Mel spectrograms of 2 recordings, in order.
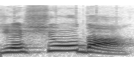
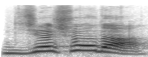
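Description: First: The name begins with a 'y' sound. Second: The name begins with a 'j' sound. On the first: "जैसे word होता है यशोदा" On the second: "अवधि में किसी से बात करेंगे तो वो यशोदा नहीं, जशोदा"

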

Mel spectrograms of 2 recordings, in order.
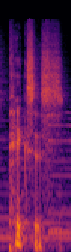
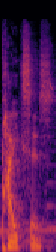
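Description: First: The first syllable sounds like 'pix' in Pixar. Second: The first syllable does not sound like 'pix'. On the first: The speaker calls it right. "it is pronounced as Pyxis, like Pixar" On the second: The speaker calls it wrong. "not Pyxis, like the way I called it"

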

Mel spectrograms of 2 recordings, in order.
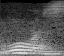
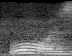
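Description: Both takes have the same delivery.

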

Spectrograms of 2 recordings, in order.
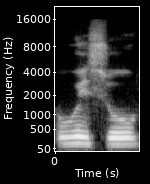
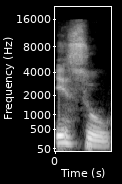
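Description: First: The syllable starts with a w sound. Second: The syllable starts with a bare vowel. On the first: The speaker calls it right. "ওয়াউজের উই" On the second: The speaker calls it wrong. "এগুলা উচ্চারণ হবে না"

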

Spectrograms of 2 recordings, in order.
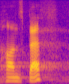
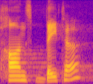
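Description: First: The surname is pronounced in an anglicized way. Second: The surname is pronounced in the German way. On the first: The speaker calls it wrong. "not Hans Bethe" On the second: The speaker calls it right. "The guy who figured out stellar nucleosynthesis was Hans Bethe, ... German physicist"

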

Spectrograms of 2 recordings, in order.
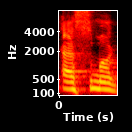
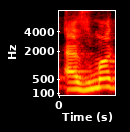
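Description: First: The middle consonant is an s sound. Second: The middle consonant is a z sound. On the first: This is the British way of saying it. "British एस्मा कहते हैं" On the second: This is the American way of saying it. "American एजमा कहते हैं"

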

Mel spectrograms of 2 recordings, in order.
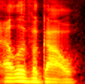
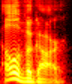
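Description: First: The word ends with an 'ow' sound. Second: The word ends with an 'ar' sound. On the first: The speaker calls it right. "I think it's close to Elevagao" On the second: The speaker calls it wrong. "instead of Elevagar"

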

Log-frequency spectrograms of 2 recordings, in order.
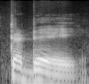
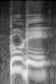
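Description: First: The first vowel is a weak 'uh' sound. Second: The first vowel is a full 'oo' sound. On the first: The speaker calls it right. "इंग्रजांना विचारलं ... ते कसं म्हणतात बघा" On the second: The speaker calls it wrong. "टुडे म्हणणार तुम्ही"

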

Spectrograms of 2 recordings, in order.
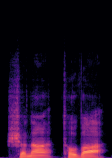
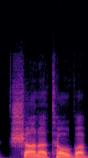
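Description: First: It is said with a Hebrew pronunciation. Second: It is said with an American English pronunciation. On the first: The speaker calls it right. "No, it's Shana Tova" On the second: The speaker calls it wrong. "we Americans, English speakers, would probably try to pronounce it Shana Tova"

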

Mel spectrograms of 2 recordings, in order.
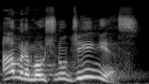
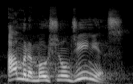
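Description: First: The sentence is said in a confident tone. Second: The sentence is said in a plain tone.

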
